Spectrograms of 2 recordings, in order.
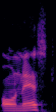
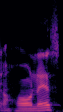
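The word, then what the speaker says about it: honest: Okay students, इसलिए, और हाँ, इसको ऑनेस्ट पढ़ते हैं, हॉनेस्ट नहीं पढ़ते। ओके, प्रोनाउंसिएशन ऑनेस्ट होती है, इसलिए एन का यूज किया गया।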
